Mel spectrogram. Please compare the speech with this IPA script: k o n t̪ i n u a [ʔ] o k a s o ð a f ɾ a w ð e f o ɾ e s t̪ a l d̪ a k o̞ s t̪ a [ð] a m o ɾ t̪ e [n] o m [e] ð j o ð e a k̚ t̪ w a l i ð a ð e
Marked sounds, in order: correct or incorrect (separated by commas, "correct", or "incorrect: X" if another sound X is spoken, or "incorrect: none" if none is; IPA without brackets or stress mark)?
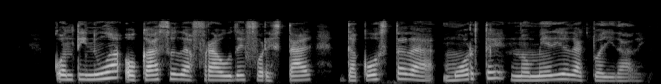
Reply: correct, correct, correct, correct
